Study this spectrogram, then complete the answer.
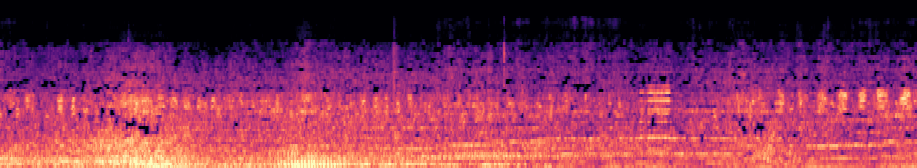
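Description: A flock of ducks quacks loudly and constantly.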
